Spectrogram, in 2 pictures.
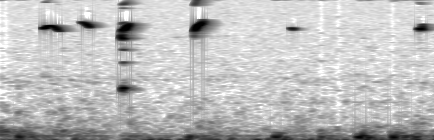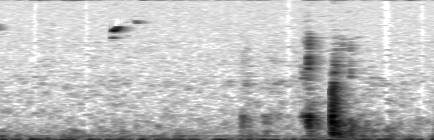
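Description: Marker tip squeaking faintly on a glass lightboard while writing: about six short, high squeaks, spaced out over the first four seconds. A brief soft noise near the end.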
